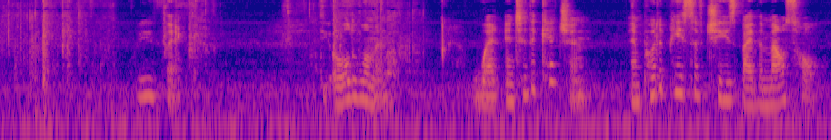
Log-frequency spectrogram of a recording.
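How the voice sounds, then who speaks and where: Woman, preschool storyteller, lively swooping intonation, theatrical drawn-out words, speaks to the listeners, some background noise. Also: medium pitch. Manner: theatrical, drawing out action words and addressing listeners. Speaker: preschool teacher reading a picture book aloud. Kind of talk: animated read-aloud storytelling for young children.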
